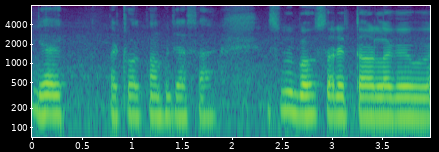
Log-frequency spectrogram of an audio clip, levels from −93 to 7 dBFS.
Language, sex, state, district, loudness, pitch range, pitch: Hindi, male, Gujarat, Valsad, -16 LUFS, 150-160 Hz, 150 Hz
